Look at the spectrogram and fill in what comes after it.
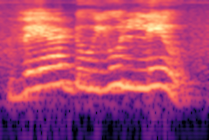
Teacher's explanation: Live हमने rising tone के साथ बोला।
